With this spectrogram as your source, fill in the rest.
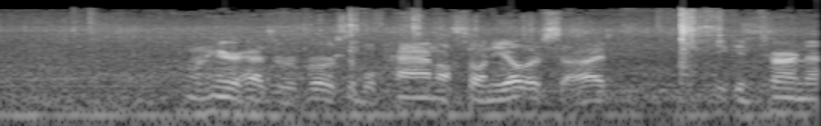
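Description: A hand rattles and scrapes thin metal fins.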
